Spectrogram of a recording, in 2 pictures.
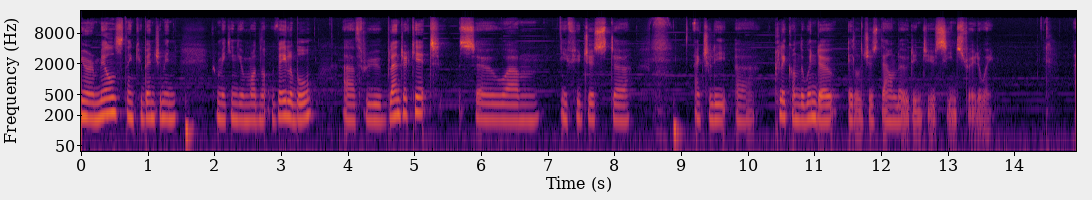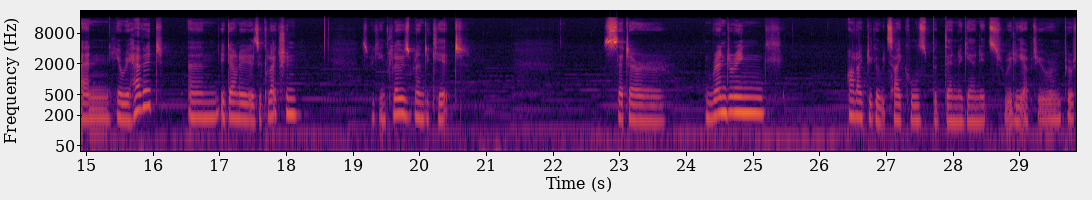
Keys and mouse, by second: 20.9 click, 22.8 click, 23.9 click, 25.0 click, 26.0 click.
